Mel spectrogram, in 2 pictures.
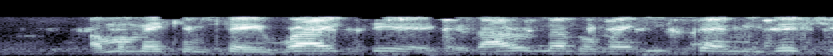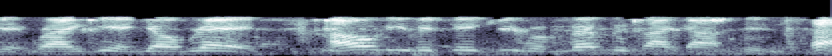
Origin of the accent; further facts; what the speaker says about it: New York, United States; I'm from New York. Nobody likes nobody.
